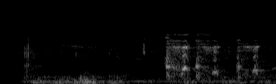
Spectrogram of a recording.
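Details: Three short, harsh coughs in quick succession while eating in a rice field, after a stretch of low outdoor background noise; cough.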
